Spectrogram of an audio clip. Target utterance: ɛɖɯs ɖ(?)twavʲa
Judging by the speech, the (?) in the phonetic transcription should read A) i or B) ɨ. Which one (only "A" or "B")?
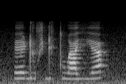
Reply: A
